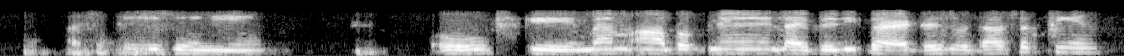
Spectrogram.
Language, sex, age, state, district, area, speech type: Urdu, female, 45-60, Delhi, North East Delhi, urban, conversation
